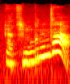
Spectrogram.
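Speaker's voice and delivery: high-pitched mock yell of a name; angry call. Angry girl confronts friend in classroom, calling out. 화가 나서 친구를 부름.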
